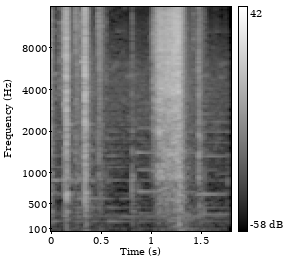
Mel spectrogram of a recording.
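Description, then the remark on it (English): A manual typewriter clacks out a few crisp, irregular keystrokes, fairly loud, with a brief louder mechanical rattle in the middle and no voices, as reports are typed overnight in a room. “He took them back to his room overnight with his typewriter, and he worked on them there, and he finished them off.”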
